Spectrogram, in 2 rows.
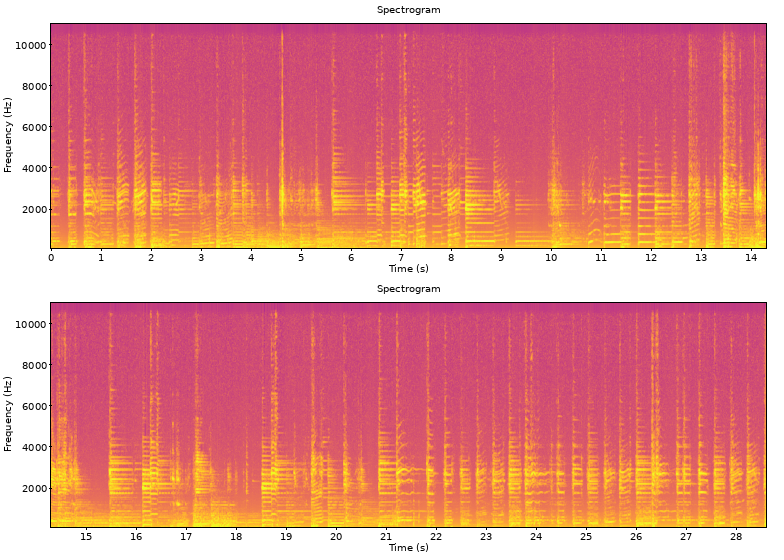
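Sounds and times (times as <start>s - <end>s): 
slide guitar blues: 0.0s - 28.6s.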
